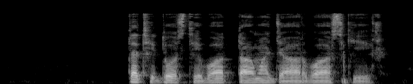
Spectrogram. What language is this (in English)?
Gawri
